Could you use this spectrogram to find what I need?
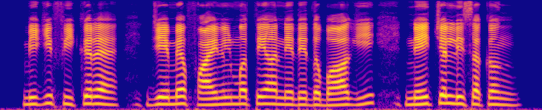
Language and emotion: Dogri, fearful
